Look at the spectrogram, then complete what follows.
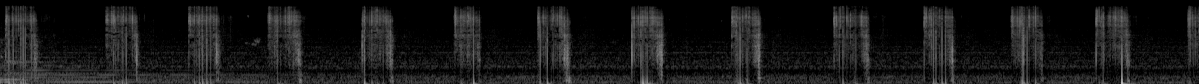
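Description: Stick-welding arc on thin sheet steel, crackling in short sizzling bursts about once a second as the electrode is worked in an on-off rhythm. Faint background music runs underneath.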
